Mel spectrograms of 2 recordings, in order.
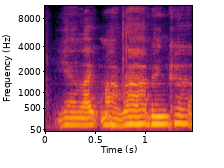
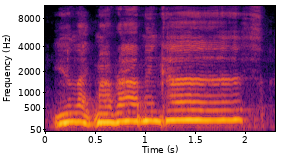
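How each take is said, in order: First: Said in the usual way. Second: Higher, whiny mock complaint; higher mock hurt. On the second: Streamer teasing chat about his Robin, higher pouty voice. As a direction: pout it up high at chat.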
